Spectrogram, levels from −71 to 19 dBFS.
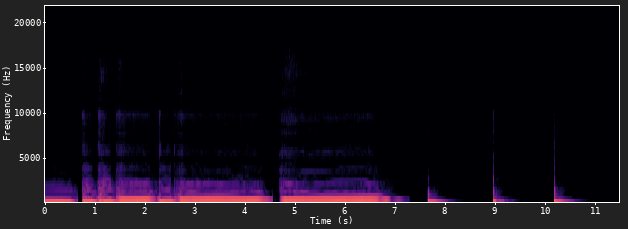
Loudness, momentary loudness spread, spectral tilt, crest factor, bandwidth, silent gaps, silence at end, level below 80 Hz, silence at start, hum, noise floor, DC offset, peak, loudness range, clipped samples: -16 LUFS; 12 LU; -9 dB/octave; 12 dB; 4.1 kHz; none; 1 s; -66 dBFS; 0 s; none; -76 dBFS; under 0.1%; -4 dBFS; 14 LU; under 0.1%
